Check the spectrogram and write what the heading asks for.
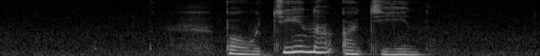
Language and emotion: Russian, sad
